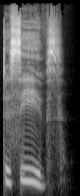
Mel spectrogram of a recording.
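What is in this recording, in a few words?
"deceives", US English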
